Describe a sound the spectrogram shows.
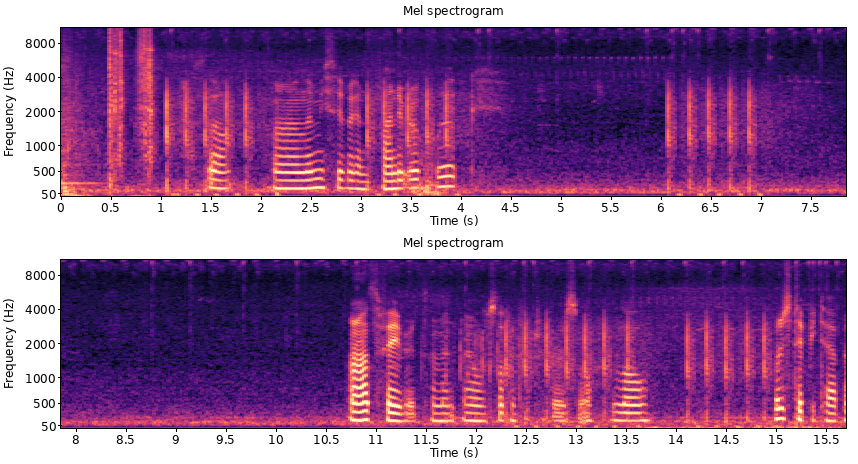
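Soft menu clicks tick quickly, one after another.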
